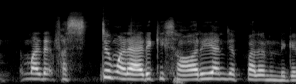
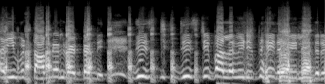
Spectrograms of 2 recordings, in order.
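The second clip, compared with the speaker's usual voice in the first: louder, talking through laughter; laughing joke; 5 semitones higher, 9 dB louder than usual. Real, not acted. Joking to the interviewer about the thumbnail, laughing. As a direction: laugh while pitching the thumbnail.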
